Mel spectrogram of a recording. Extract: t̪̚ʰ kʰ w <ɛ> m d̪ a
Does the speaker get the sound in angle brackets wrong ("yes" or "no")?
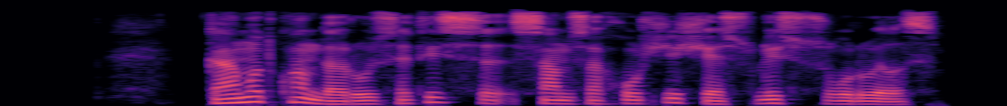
yes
